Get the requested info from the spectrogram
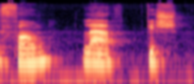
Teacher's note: the top teeth are on the bottom lip and there is a continuous airflow with friction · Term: voiceless F sound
